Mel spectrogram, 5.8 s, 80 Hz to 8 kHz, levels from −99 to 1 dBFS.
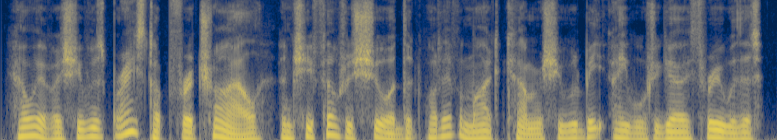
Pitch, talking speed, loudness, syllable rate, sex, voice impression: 110 Hz, 255 wpm, -17 LUFS, 6.2 syllables/s, male, very masculine, middle-aged, slightly thick, calm, slightly mature, reassuring, slightly sweet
